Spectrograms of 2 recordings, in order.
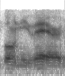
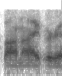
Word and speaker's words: Bon Iver: Yes, I stand corrected with the pronunciation of his name, Bon Iver, not Bon Iver, as many of us ignorant folks call it.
